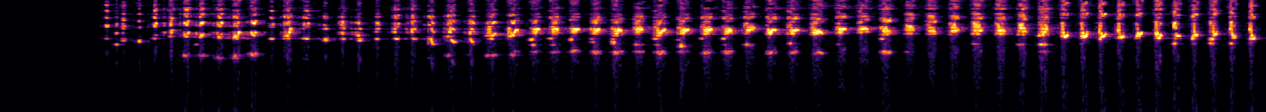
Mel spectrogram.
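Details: Lovebird ngekek and ngetik calls from birds in separate cages, spaced out to lure or stimulate other lovebirds; after a half-second silence a long, rapid, even run of high, sharp, clicking pulses, gradually settling to a steady rattling trill.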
